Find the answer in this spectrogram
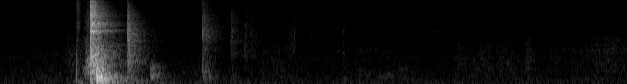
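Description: Golf driver striking a ball off a tee on a full-power swing: one sharp, very loud crack about a second in, followed by a few fainter knocks over the next second and a half.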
